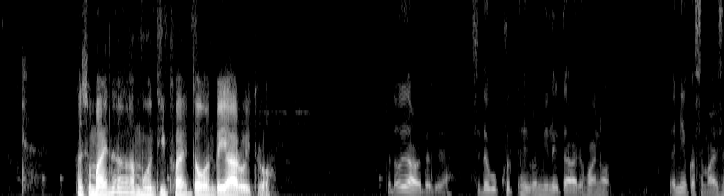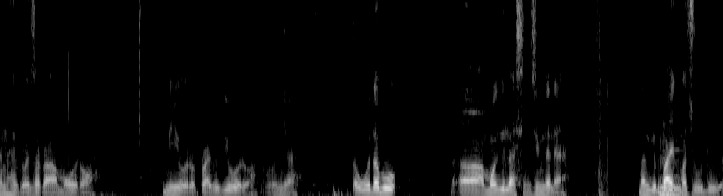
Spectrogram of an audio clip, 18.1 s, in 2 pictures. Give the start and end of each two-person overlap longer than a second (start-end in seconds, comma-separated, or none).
1.0-2.5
